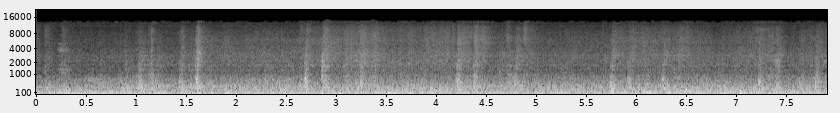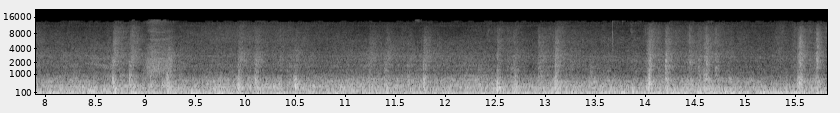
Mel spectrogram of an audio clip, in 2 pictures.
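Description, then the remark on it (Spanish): A train rolls steadily along the rails, a dense low rumble with repeated clickety-clack beats from the wheels over track joints, loud and continuous with no voices. “El mar y el tren.”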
